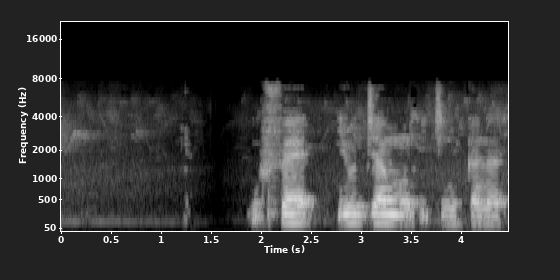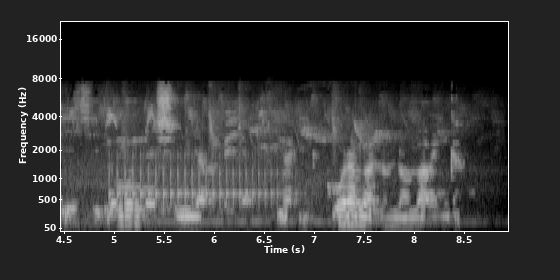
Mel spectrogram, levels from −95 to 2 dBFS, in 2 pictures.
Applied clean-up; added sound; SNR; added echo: none; Bird vocalization, bird call, bird song; 18 dB; none.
